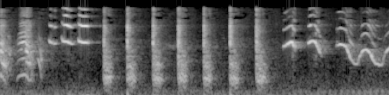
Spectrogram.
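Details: Javan myna, white-eyed form, used as a lure to get reluctant birds singing: a steady series of harsh clipped notes about five per second, then looping, wavering whistles toward the end.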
